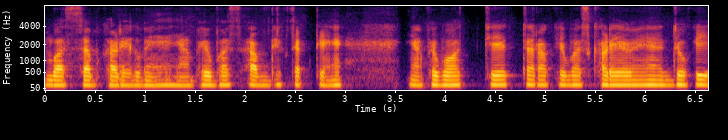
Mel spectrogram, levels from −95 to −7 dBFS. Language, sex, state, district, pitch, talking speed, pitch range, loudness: Hindi, male, Chhattisgarh, Kabirdham, 125 Hz, 215 wpm, 125-130 Hz, -21 LUFS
